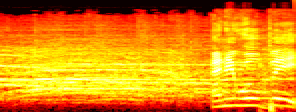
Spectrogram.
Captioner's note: cheers and applause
